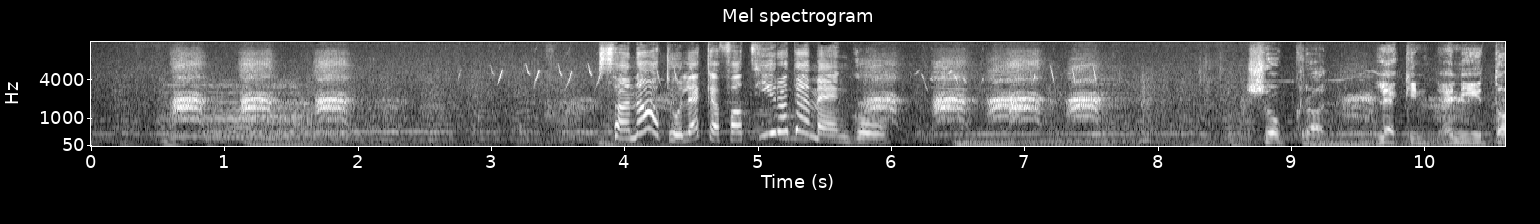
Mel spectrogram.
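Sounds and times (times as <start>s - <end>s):
crows cawing: 0.6s - 2.4s, 3.5s - 4.6s, 5.8s - 7.9s, 9.3s - 10.3s
small birds chirping: 2.1s - 10.6s
speech: 4.0s - 6.2s, 8.7s - 10.6s.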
